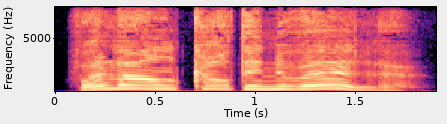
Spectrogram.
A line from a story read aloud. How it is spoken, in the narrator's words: exclaimed the younger of the two ladies, quite convinced that she would attract Nekhludoff's notice by her good French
